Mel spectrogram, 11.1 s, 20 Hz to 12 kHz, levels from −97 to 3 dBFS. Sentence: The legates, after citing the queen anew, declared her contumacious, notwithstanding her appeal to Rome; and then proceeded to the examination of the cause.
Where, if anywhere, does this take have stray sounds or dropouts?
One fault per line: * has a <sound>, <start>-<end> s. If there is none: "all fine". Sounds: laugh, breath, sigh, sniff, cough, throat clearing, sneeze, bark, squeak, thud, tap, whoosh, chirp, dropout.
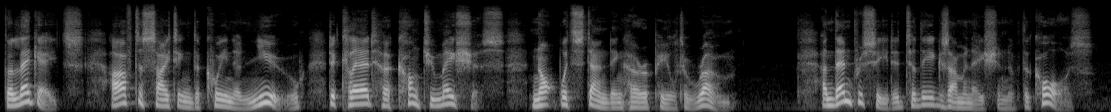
all fine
